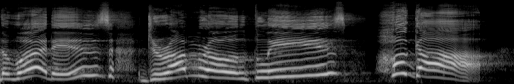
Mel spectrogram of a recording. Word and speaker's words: hygge: word is drumroll please whoo gah I'm gonna teach you how to say it and then I'm gonna share what it means so we're gonna split it up repeat after me whoo gah now we're gonna put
